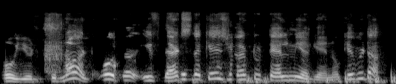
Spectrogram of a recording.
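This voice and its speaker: A man's voice: high voice, big pitch swings, fairly quick, a little hiss or hum, rough recording. A man teaching children over a video call, encouraging them and repeating his praise and questions. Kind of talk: online children's class.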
